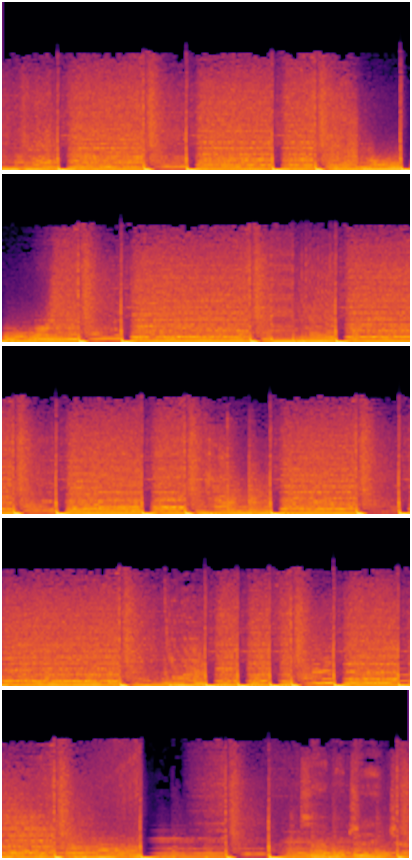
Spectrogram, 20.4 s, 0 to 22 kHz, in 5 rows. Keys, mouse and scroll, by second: 0.9 right click, 2.1 right click, 6.4 ctrl+d, 8.7 ctrl+scroll up 1, 12.1 BackSpace, 13.7 5, 18.2 space, 19.6 space.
